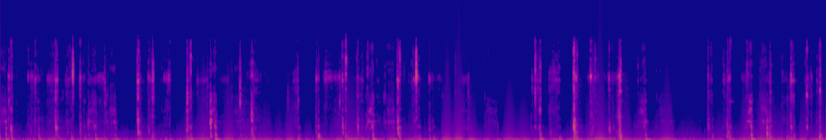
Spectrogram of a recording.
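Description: Fingertips type fast and continuously on the alpha keys of a compact mechanical keyboard with Dolphin silent switches, cream plastic keycaps and a metal case. The result is a dense, steady patter of short, soft clacks, each with a low thump and a bright click.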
